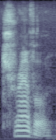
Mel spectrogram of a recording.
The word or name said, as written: travel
